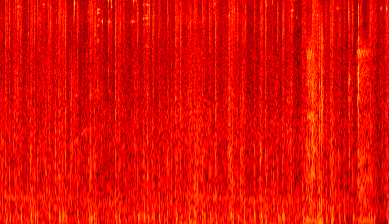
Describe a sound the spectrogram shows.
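Hooves pound steadily on sandy ground as a horse gallops.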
